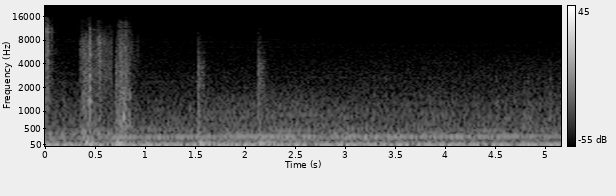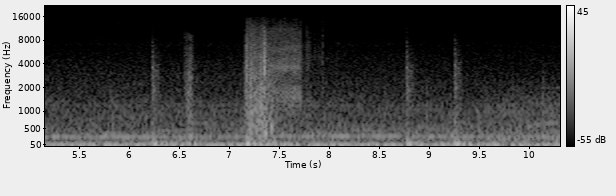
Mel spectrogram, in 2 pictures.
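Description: Soft menu clicks sound as items are selected.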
